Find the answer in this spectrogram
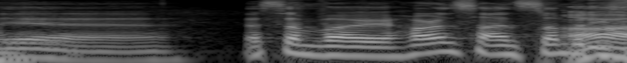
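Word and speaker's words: Hartenstein: Hardenstein, not Harkenstein, Hardenstein.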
